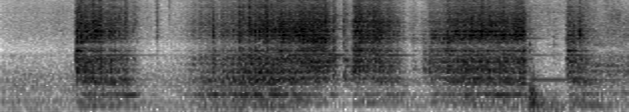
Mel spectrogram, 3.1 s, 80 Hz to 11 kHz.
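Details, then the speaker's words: Toyota Supra front hub with Lexus LS400 brake disc held loosely by two nuts, spun by hand: dry scraping rasp in bursts as the larger disc catches the dust shield; shield to be pried out for clearance. "When I push it flat and spin it, you can hear that it grinds on the shit guard at the back."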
